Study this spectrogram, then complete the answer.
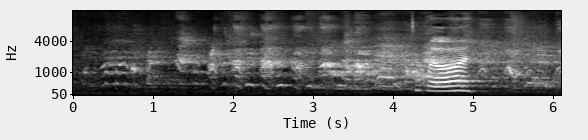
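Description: Cloth rustles as a newborn baby is wrapped.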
